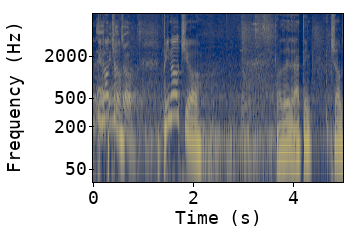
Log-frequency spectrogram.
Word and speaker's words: Pinocchio: Yeah, Pinocchio. Pinocchio. Oh, I think Chubb spelt it wrong and they're ribbing him. Yep, Amber's ribbing him. Oh, shit. Or did he correct himself? Oh, he corrected himself. Pinocchio.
